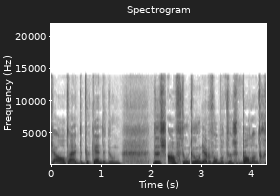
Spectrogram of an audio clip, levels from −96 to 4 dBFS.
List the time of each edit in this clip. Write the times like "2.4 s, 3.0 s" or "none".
1.1 s, 2.3 s, 2.8 s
